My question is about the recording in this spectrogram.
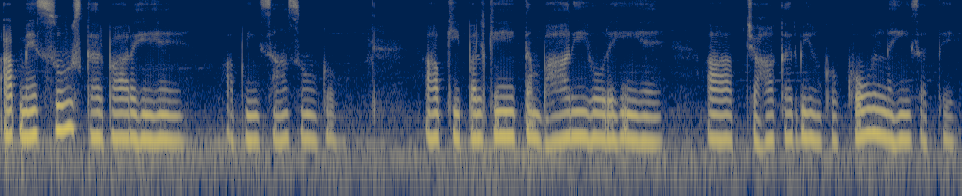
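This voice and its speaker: Slow, creaky, dark-voiced female hypnotist. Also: sits low, flat delivery, a little hiss or hum. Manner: hushed, repetitive, measured delivery with long pauses. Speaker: hypnotist guiding a relaxation session. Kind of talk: slow, soothing guided hypnosis.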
